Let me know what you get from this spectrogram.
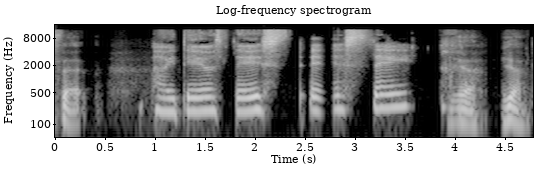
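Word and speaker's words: παιδευθείς: Not at not every sixth Yeah, how do you pronounce that? paideustheis Yeah. Yeah, paideustheis Yeah.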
